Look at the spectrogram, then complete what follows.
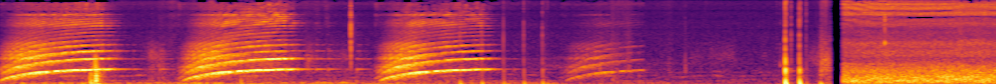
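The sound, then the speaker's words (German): An alarm siren whoops upward four times in a steady rhythm, each rising tone loud, the last one weaker, followed by a few sharp clicks and a burst of hiss. “Das waren viel Alarm.”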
